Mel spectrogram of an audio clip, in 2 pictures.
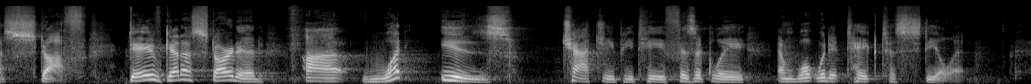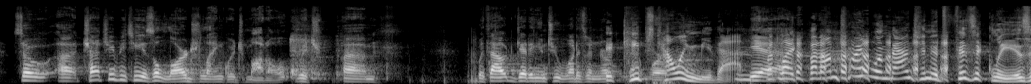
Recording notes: Hosted by the William and Flora Hewlett Foundation Cyber Initiative and Aspen Digital, Verify 2023 brings together journalists and cyber and tech policy experts to discuss critical issues in cybersecurity. For this live recording of the Lawfare Podcast.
